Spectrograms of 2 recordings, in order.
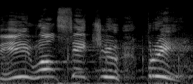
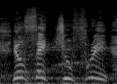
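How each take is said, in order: First: Loud, high and slow, each word weighted; raised pulpit voice, stretching the words out; emphatic preaching repeat. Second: Said in the usual way. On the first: Real, not acted. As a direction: drive it home to the congregation, drawn out.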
